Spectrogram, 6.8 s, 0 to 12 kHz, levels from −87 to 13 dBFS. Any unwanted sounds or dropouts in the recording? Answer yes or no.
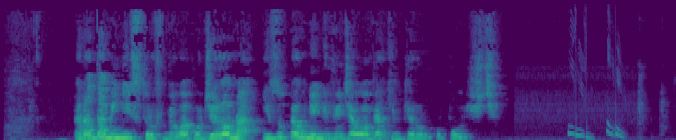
yes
